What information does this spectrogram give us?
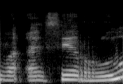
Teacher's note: رو پہ شد ہے تو اس کو آپ نے ہٹ کرنا ہے، رو کو آپ نے 2 کاؤنٹ پڑھنا ہے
